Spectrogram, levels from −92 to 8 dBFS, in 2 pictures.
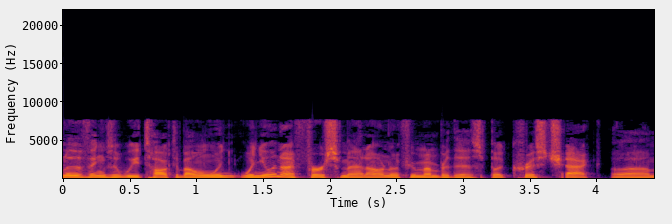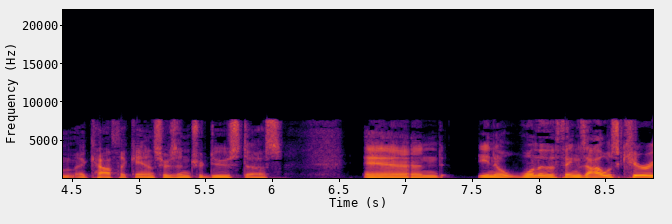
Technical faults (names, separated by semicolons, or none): low-delay AAC compression; AAC frame loss with muting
